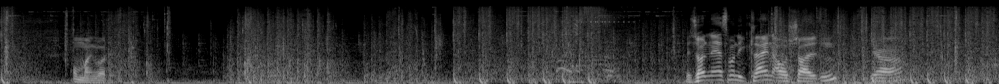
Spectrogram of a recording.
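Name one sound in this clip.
Gunfire crackles in short bursts from a video game.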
